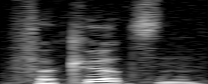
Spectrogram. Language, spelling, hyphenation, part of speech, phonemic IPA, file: German, verkürzen, ver‧kür‧zen, verb, /fɛɐ̯ˈkʏʁt͡sən/, De-verkürzen.ogg
- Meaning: 1. to shorten 2. to shorten (become shorter) 3. to reduce (in distance, duration, quantity)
